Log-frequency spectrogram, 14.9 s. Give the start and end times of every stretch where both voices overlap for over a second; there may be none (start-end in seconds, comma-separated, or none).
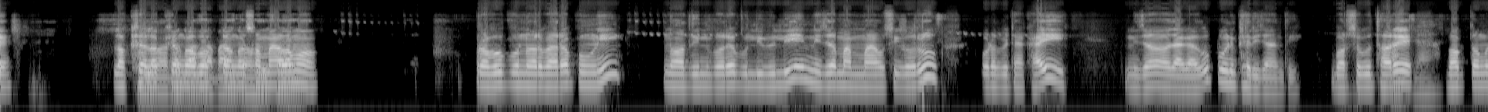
1.3-3.0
